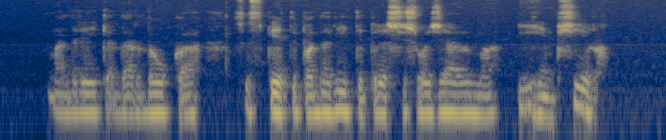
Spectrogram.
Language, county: Lithuanian, Šiauliai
